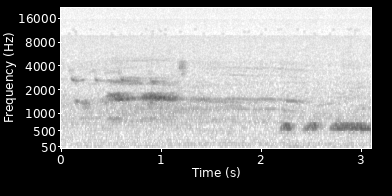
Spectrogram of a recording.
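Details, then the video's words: Spotted dove decoy bird used to stimulate cooing: after higher whistled notes from another bird, three low rounded coos follow in quick succession, the last one longer and drawn out, over faint background hiss. "Chim Cu Mồi, cu gay kich boi nhanh noi gù, mở lên cái bổi gáy gù cả ngày"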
